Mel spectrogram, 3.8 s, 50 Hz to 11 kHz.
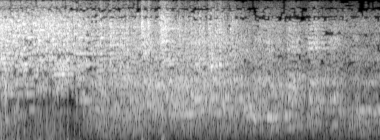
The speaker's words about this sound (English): This football, which has just come crashing through the $5,000 President McKinley French windows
